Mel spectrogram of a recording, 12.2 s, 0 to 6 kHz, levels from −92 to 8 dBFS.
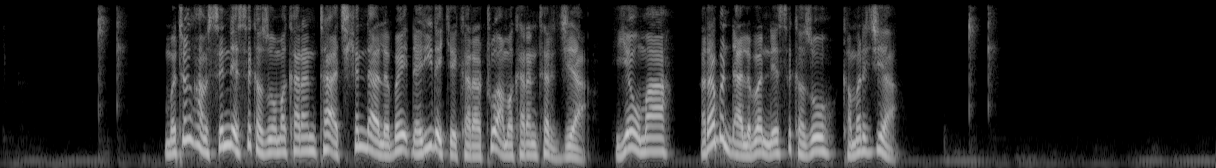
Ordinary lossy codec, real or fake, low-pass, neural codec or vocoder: AAC, 48 kbps; real; 5.4 kHz; none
